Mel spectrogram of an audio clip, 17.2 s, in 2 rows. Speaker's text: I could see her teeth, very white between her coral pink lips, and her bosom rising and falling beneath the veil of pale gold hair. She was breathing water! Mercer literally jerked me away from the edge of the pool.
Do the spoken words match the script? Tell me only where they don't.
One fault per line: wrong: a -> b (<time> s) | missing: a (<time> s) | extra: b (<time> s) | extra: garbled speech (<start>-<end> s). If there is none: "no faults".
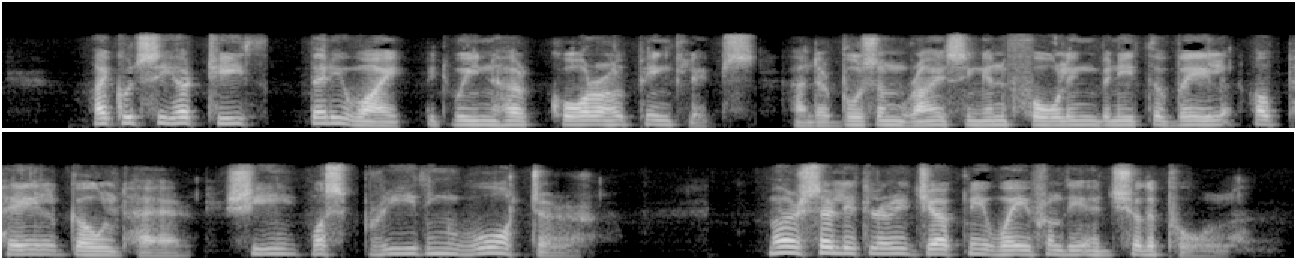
no faults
